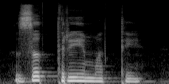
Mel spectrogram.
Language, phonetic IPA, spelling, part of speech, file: Ukrainian, [zɐˈtrɪmɐte], затримати, verb, Uk-затримати.ogg
- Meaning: 1. to detain, to hold back, to keep back, to stop (halt the forward movement of) 2. to delay, to slow down, to retard, to hinder, to stem, to check, to inhibit 3. to detain, to arrest, to apprehend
